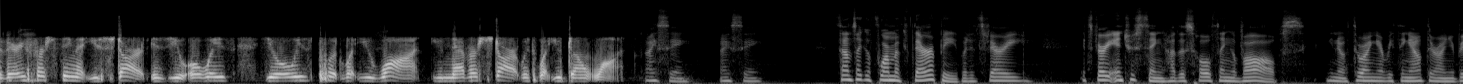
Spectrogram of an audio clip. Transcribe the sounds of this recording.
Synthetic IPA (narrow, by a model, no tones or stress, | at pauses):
ðɨvɛɹifɜ˞sθɪ̃ŋðɨ̰t͡ʃɨstɑɹɾɪzjɨʔɔlˠwiz̥jɨɔlˠwiz̥pʰʊt̚wʌt͡ʃɨwɑ̃njɨnɛvə˞stɑɹʔwʔɨðwʌ̰t͡ʃɨdõʊ̃nʔwɑ̰̃nt̚aɪsi | aɪsi | tsãʊ̃nzlaɪkəfɔɹmʌv̥θɛɹɨpib̥ʌɾɨtsv̥ɛɹi | ɨtsv̥ɛɹiʔɪ̃nt͡ʃɹ̥ɨstɪ̃ŋɦaʊðɪshoʊlˠθɪ̃ŋɨvɑlˠvz̥jɨnoʊθɹoʊɪ̃ŋɛvɹiθɪ̃ŋaʊt̪̚ðə˞ɨ̃njə˞b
